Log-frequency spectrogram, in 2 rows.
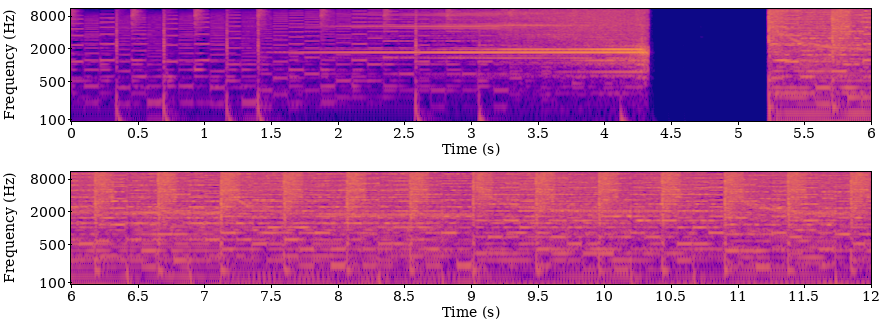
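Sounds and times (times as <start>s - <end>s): electronic background music: 0.0s - 4.4s.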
